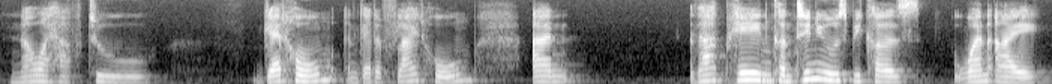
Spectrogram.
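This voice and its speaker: A woman from Trinidad and Tobago, a guest in an interview, talking softly and reflectively with many pauses and fillers. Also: medium pitch. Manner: soft, reflective, halting with fillers. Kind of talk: personal interview.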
